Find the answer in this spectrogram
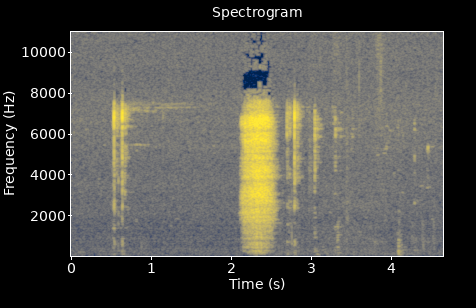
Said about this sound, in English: He sneezes, and we do not sneeze here at Clutching Up Podcast.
